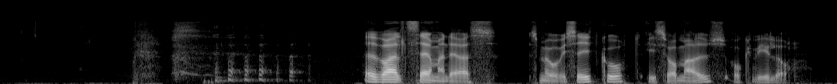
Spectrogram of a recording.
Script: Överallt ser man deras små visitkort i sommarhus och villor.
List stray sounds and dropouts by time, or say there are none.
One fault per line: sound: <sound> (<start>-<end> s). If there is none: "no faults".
sound: laugh (1.7-3.1 s)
